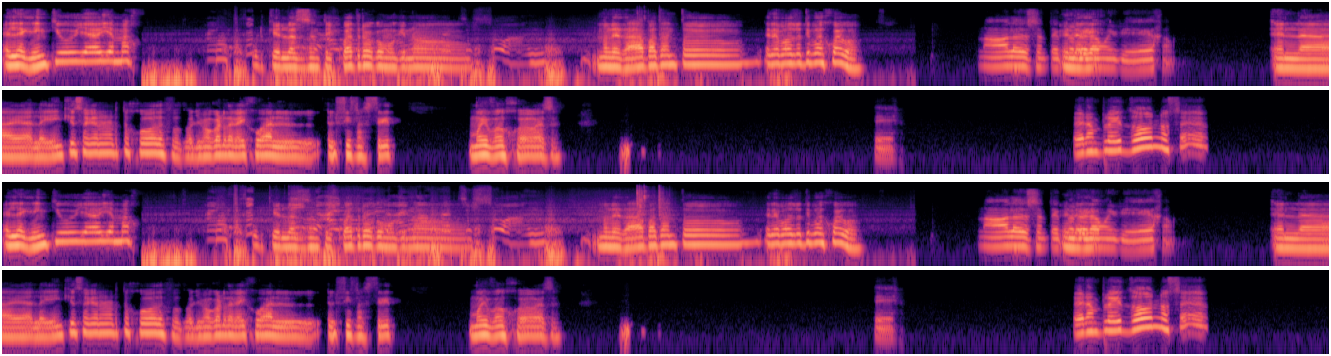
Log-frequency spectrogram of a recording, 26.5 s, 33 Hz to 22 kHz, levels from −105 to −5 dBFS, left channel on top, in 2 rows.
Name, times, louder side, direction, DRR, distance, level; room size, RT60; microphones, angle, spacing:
voice 1, 0.0-1.3 2.5-4.7 5.8-8.6 10.6-11.0 12.7-17.2 17.9-18.9, left 2 dB, 45° left, 1.4 m, -31 dB
sound 1, 1.4-5.9 6.2-7.0 7.4-7.5 7.7-7.9, right 1 dB, 80° right, 6.3 m, -40 dB
voice 2, 9.8-11.7 19.4-19.6 22.0-22.2 24.0-25.3, right 1 dB, 10° right, 2.4 m, -31 dB
head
